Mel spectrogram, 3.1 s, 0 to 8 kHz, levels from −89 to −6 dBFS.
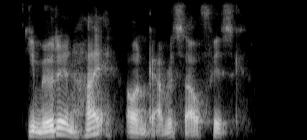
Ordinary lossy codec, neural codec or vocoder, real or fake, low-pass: Opus, 24 kbps; codec, 16 kHz, 4.8 kbps, FACodec; fake; 7.2 kHz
